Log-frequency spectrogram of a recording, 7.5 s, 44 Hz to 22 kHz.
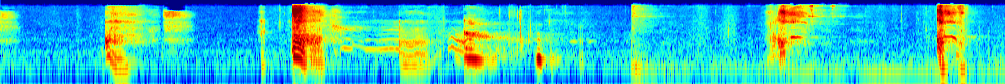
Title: TOP 10 Cute Babies Sneezing Moments - Funny Baby Video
